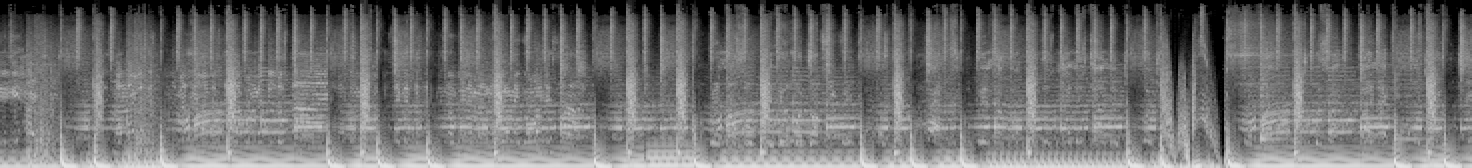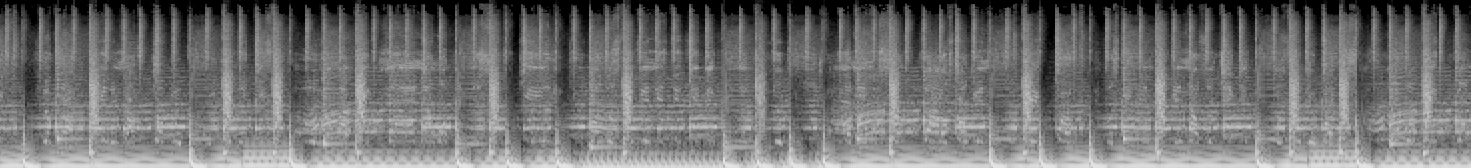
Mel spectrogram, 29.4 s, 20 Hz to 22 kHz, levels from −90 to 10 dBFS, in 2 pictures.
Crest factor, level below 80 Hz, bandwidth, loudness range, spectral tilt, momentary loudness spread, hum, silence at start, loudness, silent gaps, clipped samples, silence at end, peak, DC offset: 6 dB; -8 dBFS; 18.5 kHz; 1 LU; -4.5 dB/octave; 3 LU; none; 0 s; -9 LUFS; none; 0.5%; 0 s; 0 dBFS; 0.4%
